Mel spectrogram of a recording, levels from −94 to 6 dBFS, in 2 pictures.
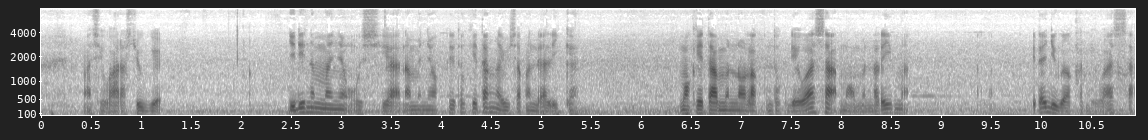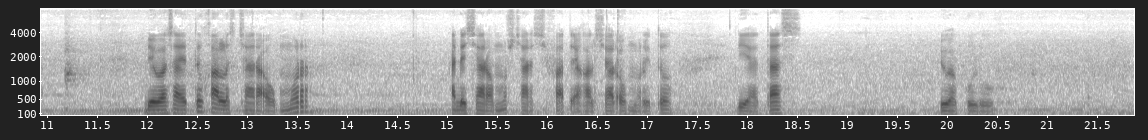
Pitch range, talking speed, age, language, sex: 90-110 Hz, 115 wpm, 20-39, Indonesian, male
